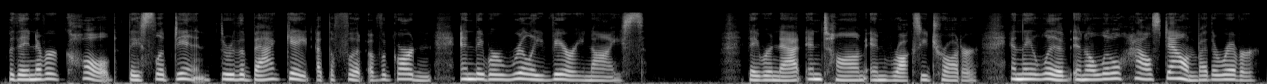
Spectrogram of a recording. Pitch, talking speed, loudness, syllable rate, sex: 215 Hz, 200 wpm, -16 LUFS, 5.3 syllables/s, female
